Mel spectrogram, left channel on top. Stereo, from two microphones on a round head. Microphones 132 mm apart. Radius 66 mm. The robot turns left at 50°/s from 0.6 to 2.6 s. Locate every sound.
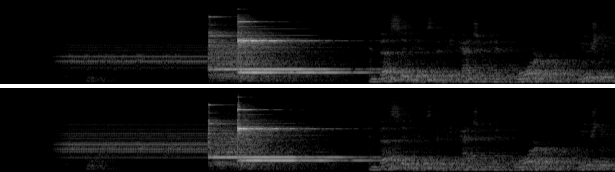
2.1 s a doorbell: 50° right (ahead or behind), 2.5 m; by 3.0 s 35° right (ahead or behind), 2.5 m
3.7 s a man speaking: 15° right (ahead or behind), 3 m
